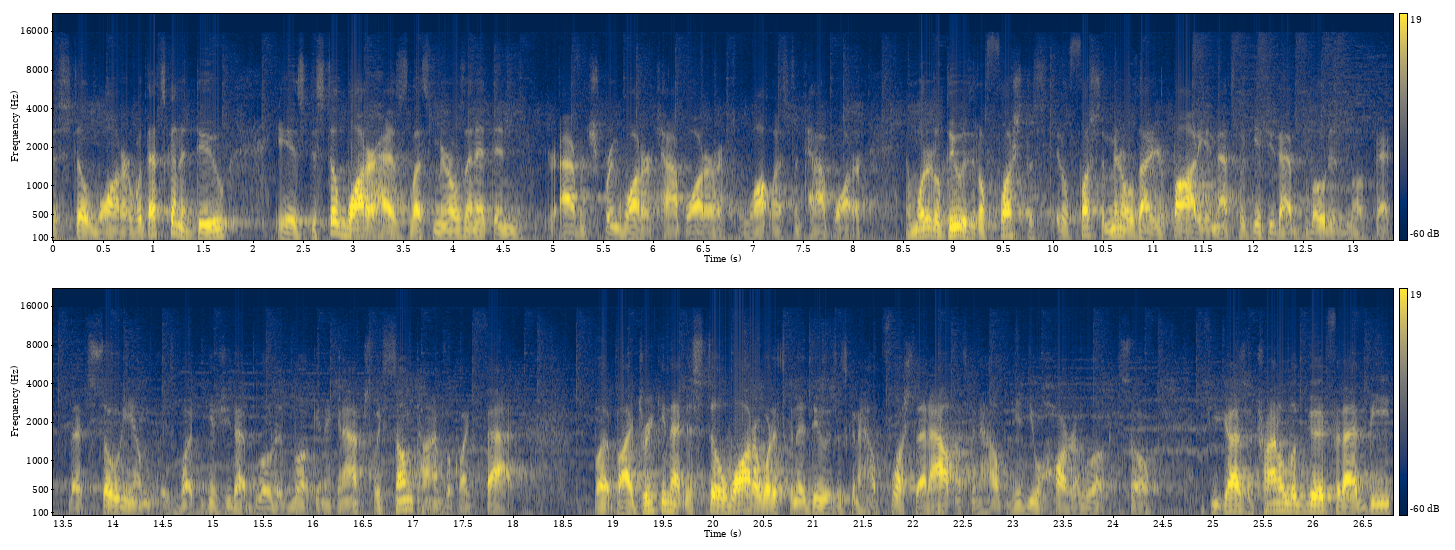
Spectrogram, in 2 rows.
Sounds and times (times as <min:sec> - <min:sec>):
Speech: 0:00.0 - 0:18.1, 0:18.8 - 0:26.8
Music: 0:00.0 - 0:26.8.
